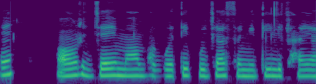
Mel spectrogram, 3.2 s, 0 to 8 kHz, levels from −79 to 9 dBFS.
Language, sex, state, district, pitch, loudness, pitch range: Hindi, female, Chhattisgarh, Balrampur, 200 Hz, -22 LUFS, 190-205 Hz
